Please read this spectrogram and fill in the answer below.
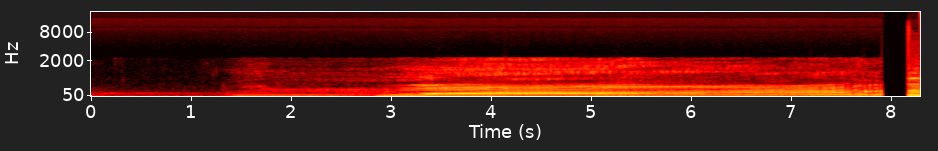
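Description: An engine revving, muffled and without any high end. It comes in about a second and a half in, rises sharply about three seconds in, then holds at high revs before cutting off abruptly at the end.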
